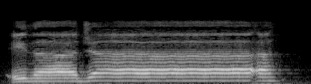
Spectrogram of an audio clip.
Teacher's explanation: لاحظوا المقدار واحد، 4 حركات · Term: المد المتصل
